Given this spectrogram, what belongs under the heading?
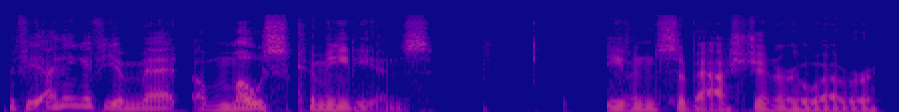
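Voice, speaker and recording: Brief: very deep, quick-talking host, emphatic, dry booth sound. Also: male voice, big pitch swings, no room sound. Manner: emphatic, hand-gesturing, motivational. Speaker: podcast host. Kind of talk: reflective interview talk. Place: radio studio. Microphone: studio boom mic, close.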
